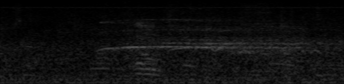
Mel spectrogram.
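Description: A horse whinnying: one long call that starts about half a second in and lasts just over a second, holding a fairly even pitch.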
